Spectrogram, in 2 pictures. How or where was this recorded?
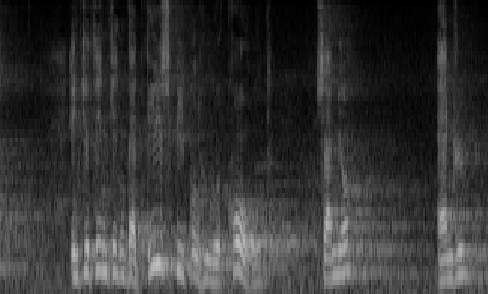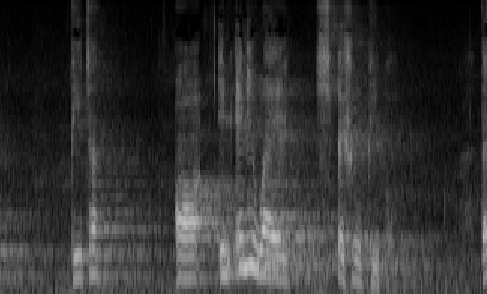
large echoing room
